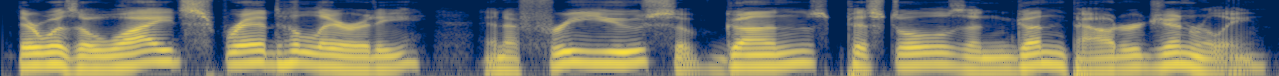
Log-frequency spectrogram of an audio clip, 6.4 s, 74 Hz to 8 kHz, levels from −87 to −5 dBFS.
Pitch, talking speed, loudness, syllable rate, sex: 140 Hz, 140 wpm, -17 LUFS, 4.8 syllables/s, male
